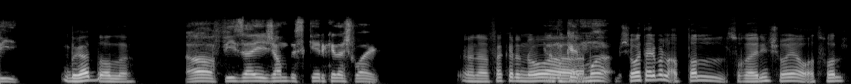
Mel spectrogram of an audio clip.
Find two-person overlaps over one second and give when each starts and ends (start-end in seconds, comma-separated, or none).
none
